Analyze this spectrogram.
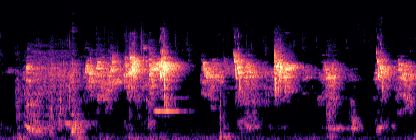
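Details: Happy budgie chattering in a long run of scratchy, warbled chirps, phrases of about a second broken by short pauses, with a faint soft tone near the middle and a quiet indoor background.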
